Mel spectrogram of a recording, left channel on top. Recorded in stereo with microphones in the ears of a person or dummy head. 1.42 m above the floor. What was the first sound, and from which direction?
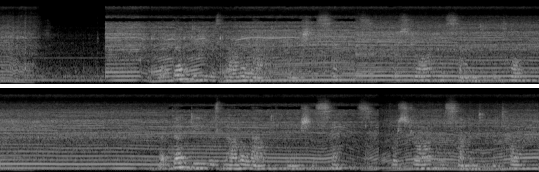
A woman speaking, 60° right (ahead or behind).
